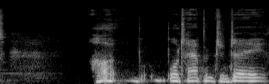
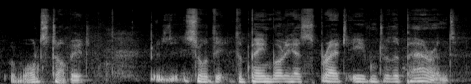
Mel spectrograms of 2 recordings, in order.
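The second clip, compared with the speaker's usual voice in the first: ordinary talk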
